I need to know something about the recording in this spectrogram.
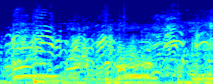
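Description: Spotted hyenas giggling: many high, arching calls overlap one another without a break, with some lower calls among them.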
